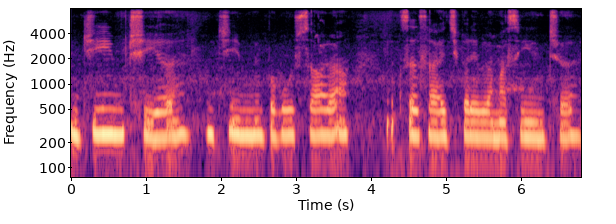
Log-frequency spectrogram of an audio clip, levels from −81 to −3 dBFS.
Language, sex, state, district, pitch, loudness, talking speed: Maithili, female, Bihar, Saharsa, 245 Hz, -15 LUFS, 95 wpm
